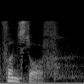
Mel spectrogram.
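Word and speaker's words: Wunstorf: At Pfunstorf.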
